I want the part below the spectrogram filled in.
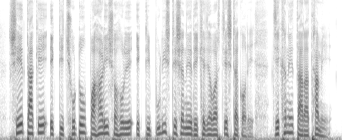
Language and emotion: Bengali, neutral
